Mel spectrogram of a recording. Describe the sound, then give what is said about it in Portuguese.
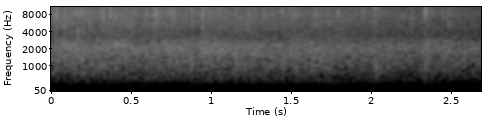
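An audience claps steadily in praise of God during a sermon, a dense wash of many hands sustained evenly throughout with no voices standing out. “Se você crê nisso e quer se envolver nisso, louve a Deus, aplauda ao Senhor.”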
